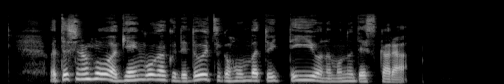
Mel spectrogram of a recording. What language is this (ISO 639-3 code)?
jpn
